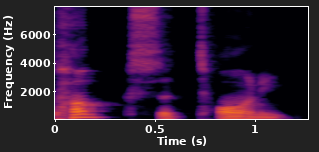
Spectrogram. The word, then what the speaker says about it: Punxsutawney: Matt in Delaware with the final word says, Q, I'm shocked you actually pronounced it the right way. Punxsutawney.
